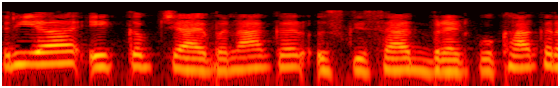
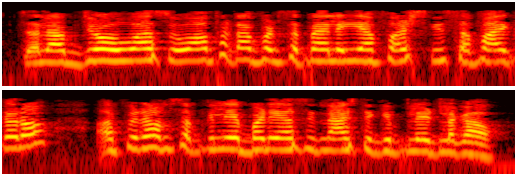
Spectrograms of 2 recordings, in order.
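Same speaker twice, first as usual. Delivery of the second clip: higher, much louder dramatic complaint to God; angry mother-in-law; 5 semitones higher, 8 dB louder than usual. Acted. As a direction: wail at heaven, then bark orders. Mother-in-law berates the bride.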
